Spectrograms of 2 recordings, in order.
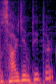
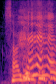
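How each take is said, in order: First: Said in the usual way. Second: The sudden bright idea, exclaimed; excited realisation. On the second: Retold or imitated. Host reenacting how [name] heard the name, exclaimed. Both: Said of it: "entendió Sergeant Pepper".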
